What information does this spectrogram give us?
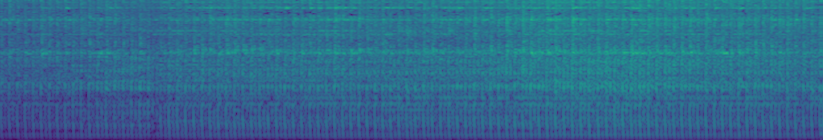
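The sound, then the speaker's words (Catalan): Rapid, relentless hammering of a hammer on stone in a quarry, a dense stream of loud strikes that keep a steady machine-like rhythm for the whole stretch, with no voices. “Quan tanco els ulls, encara em sembla escoltar el soroll del martell picant, picant i picant la pedra.”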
